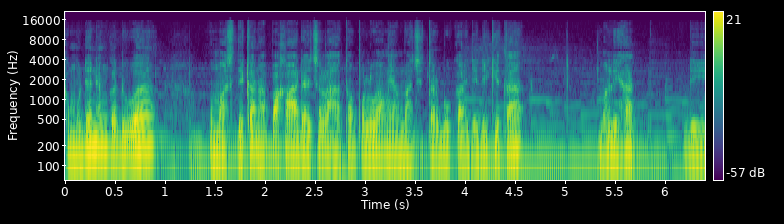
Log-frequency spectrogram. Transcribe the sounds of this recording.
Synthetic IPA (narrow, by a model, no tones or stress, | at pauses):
kəmudianjaŋkədua | məmast̪ikanapakahadat͡ʃəlaɦat̪awpəluaŋjaŋmasɪ̥ht̪ərbukad͡ʒadikit̪a | məliɦat̪̚ | di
